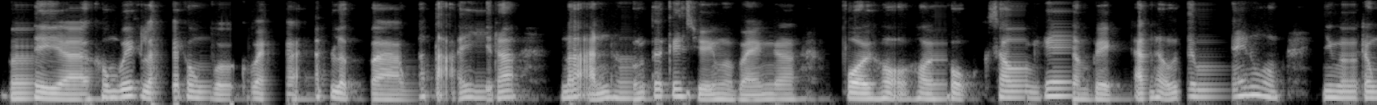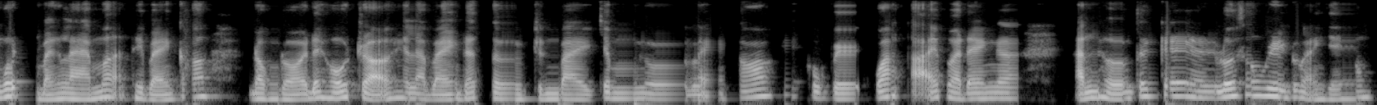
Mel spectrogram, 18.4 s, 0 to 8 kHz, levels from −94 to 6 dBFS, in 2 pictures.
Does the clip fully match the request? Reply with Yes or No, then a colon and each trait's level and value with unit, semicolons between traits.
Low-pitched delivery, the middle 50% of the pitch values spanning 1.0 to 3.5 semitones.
No: low, 125 Hz; average, 4.4 semitones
